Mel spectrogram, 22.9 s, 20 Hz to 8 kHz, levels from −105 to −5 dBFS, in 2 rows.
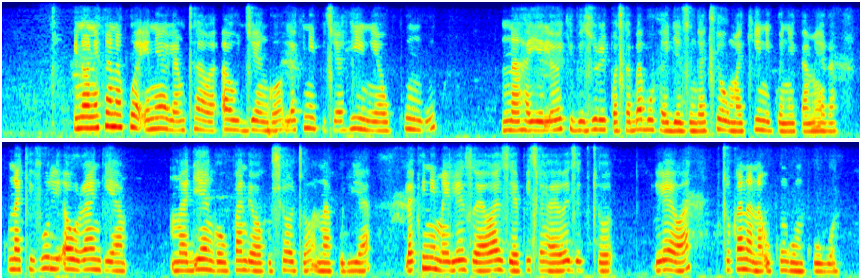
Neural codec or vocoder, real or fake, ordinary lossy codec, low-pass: none; real; Opus, 24 kbps; 7.2 kHz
